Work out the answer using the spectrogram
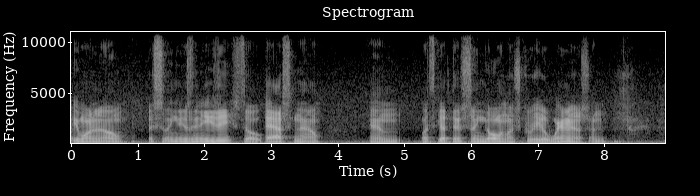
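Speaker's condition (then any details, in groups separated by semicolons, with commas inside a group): ALS; young-adult onset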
